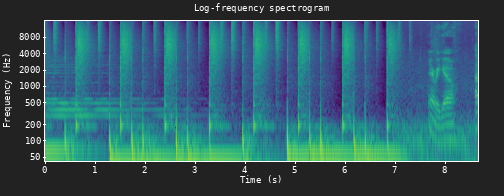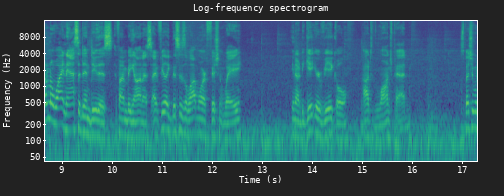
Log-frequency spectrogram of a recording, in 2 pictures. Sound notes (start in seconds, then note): 0.0 drumbeat; 6.8 rocket thrusting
